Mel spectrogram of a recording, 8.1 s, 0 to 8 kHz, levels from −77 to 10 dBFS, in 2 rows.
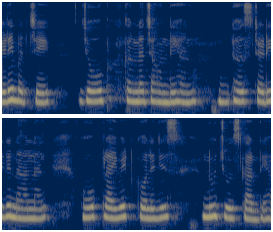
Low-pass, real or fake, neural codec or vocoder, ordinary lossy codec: none; real; none; none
